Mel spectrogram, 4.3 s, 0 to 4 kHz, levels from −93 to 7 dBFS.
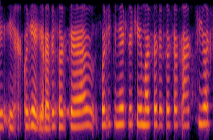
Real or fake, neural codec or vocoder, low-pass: fake; autoencoder, 44.1 kHz, a latent of 192 numbers a frame, MeloTTS; 3.6 kHz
